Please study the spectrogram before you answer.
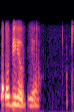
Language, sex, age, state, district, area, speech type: Kashmiri, female, 30-45, Jammu and Kashmir, Srinagar, urban, conversation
